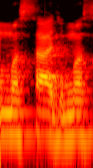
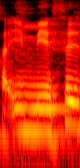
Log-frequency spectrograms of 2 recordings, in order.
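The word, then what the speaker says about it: massage: physiotherapy using exercise और मसाज मैसेज नहीं है सर मसाज है क्योंकि मैसेज का स्पेलिंग ए नहीं होता है ठीक है तो मसाज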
